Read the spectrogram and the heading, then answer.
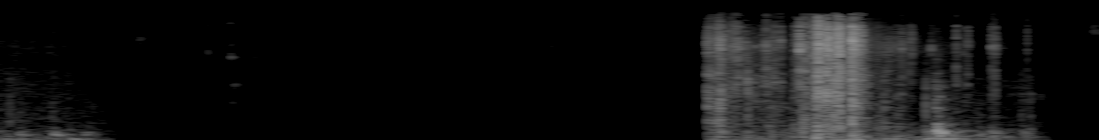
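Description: A paper envelope is handled, giving a quiet burst of crinkling and rustling that lasts under two seconds after a long near-silence.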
